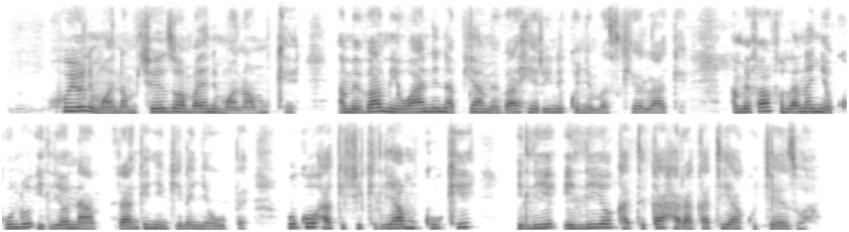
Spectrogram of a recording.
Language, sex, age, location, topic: Swahili, female, 25-35, Nakuru, education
